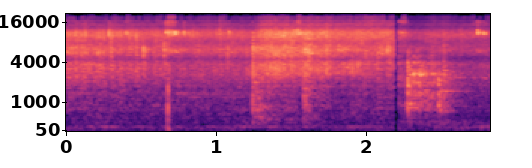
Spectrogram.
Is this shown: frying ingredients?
yes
